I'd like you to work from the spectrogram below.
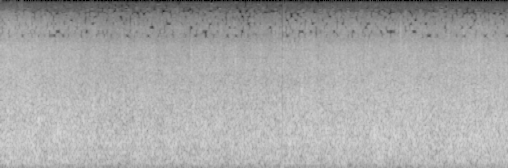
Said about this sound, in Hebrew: אנחנו רואים שממש נוצר מפל.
